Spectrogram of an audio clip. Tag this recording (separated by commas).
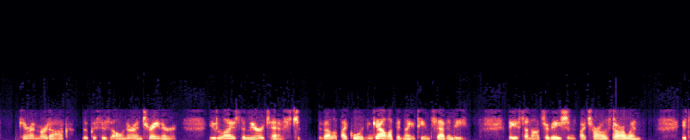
Speech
